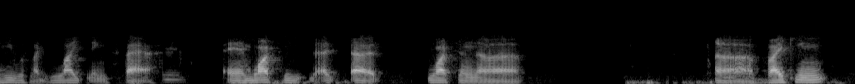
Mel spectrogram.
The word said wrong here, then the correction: Vikingo: how do you pronounce it? Viking? – Yeah, Vikingo. – Vikingo, yeah. Vikingo.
